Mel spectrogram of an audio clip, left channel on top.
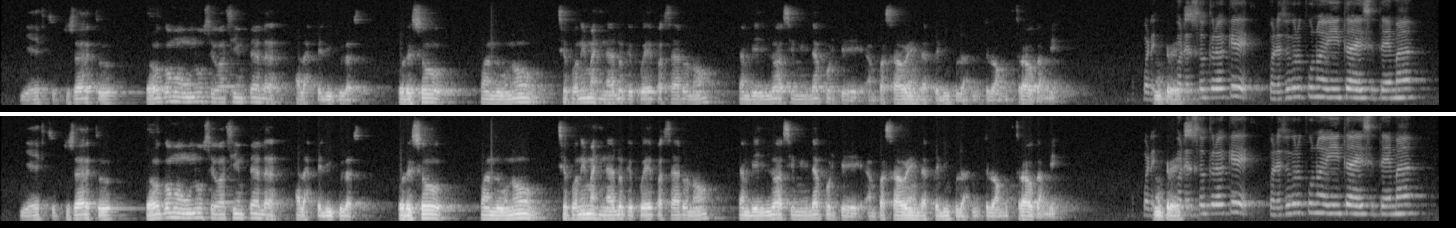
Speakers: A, on the right; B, in the centre.
A: y esto, tú sabes, todo, todo como uno se va siempre a la- a las películas. Por eso, cuando uno se pone a imaginar lo que puede pasar o no, también lo asimila porque han pasado en las películas, ¿no? Te lo han mostrado también,
B: Por,
A: ¿no crees?
B: por eso creo que, por eso creo que uno evita ese tema.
